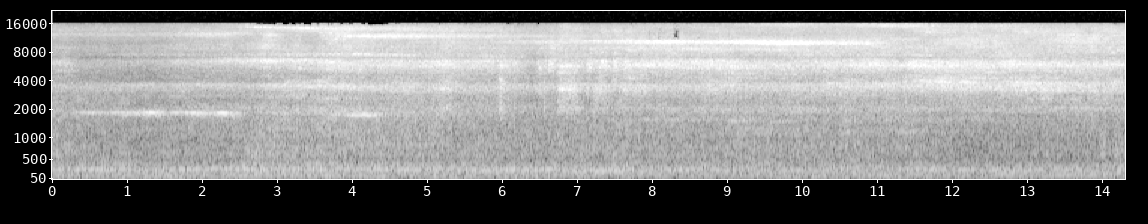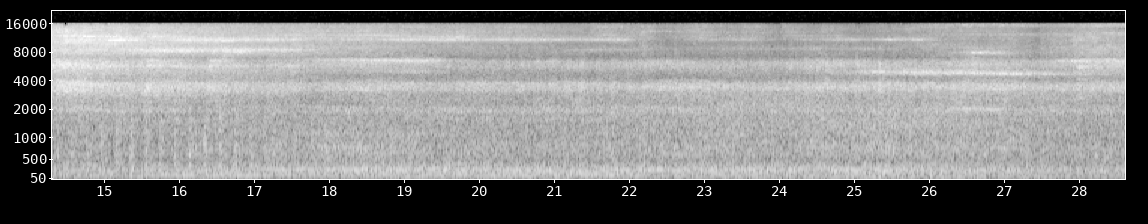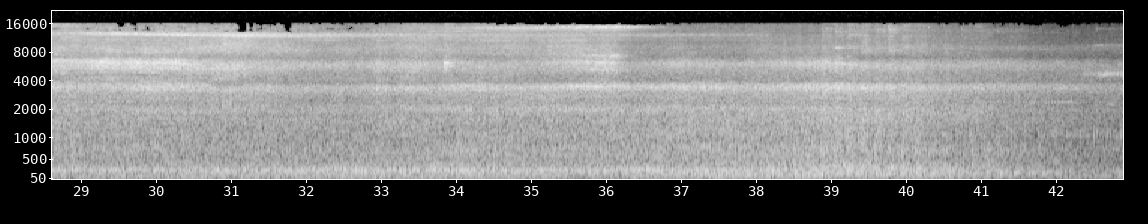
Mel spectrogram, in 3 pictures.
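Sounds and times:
high-pitched wheel squeal: 0.0s - 14.8s, 18.0s - 19.7s, 25.0s - 31.4s
steel wheels rumbling on rail: 0.0s - 42.9s.

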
